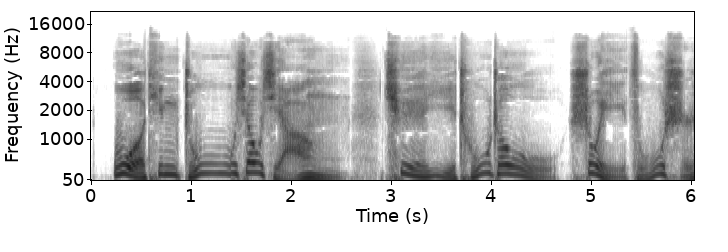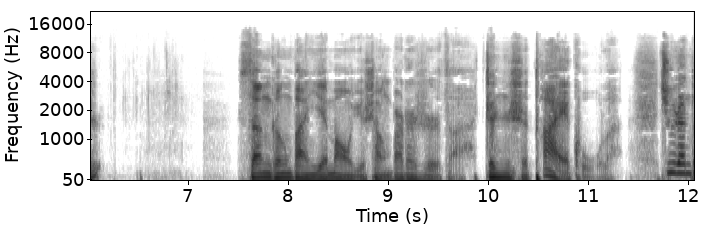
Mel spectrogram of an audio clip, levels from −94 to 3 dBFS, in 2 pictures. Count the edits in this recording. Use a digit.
1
